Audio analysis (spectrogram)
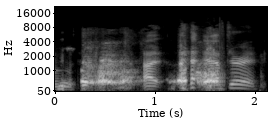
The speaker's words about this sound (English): Oh, wow, we got a doggy in the background. Jeez, Clifford, holy moly. Yeah, say hello to Clifford for everybody.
